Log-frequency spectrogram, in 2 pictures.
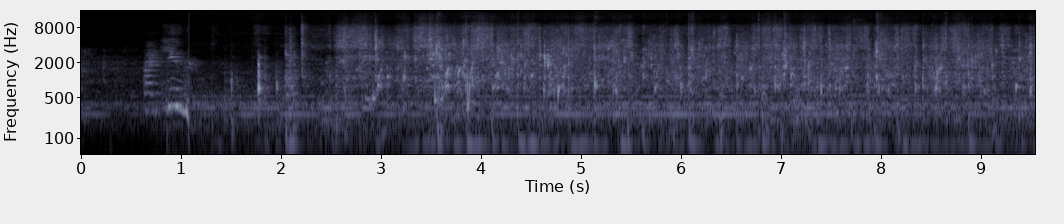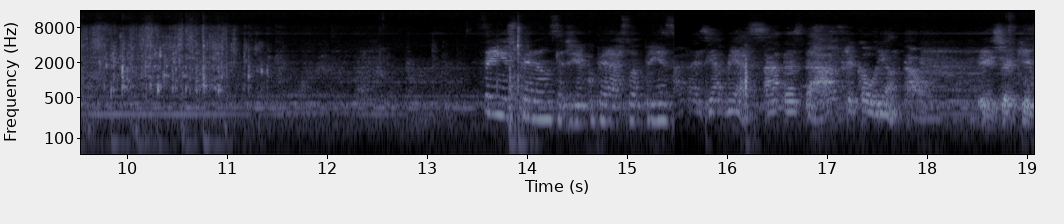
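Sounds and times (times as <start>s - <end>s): water running from tap: 1.1s - 11.7s, 13.8s - 14.1s.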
